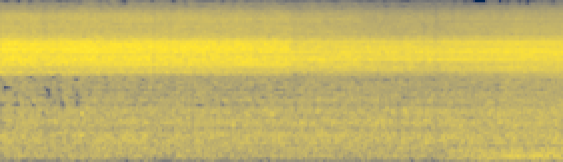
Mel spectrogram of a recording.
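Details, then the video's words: Short stretch of cicada song: a high, even hissing whine, slightly louder in the first two seconds and then holding steady. "매미 소리"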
